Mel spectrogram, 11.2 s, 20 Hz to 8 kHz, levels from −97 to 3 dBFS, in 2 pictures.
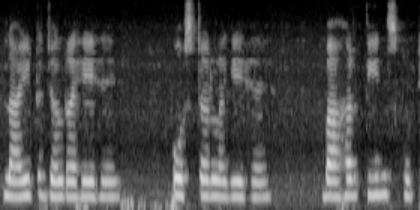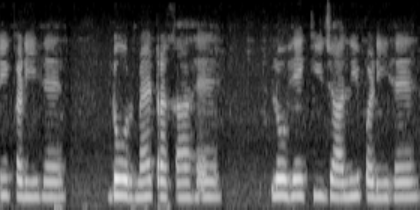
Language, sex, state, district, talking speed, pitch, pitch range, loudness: Hindi, female, Chhattisgarh, Balrampur, 105 wpm, 225 Hz, 215-235 Hz, -21 LUFS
